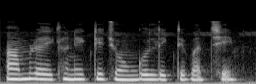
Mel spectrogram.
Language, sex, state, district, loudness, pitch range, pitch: Bengali, female, West Bengal, Cooch Behar, -14 LUFS, 220-245 Hz, 230 Hz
